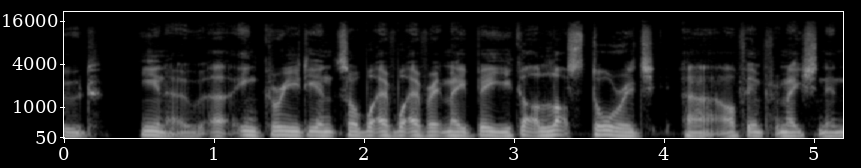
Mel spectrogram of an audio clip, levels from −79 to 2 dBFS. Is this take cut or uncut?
cut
